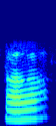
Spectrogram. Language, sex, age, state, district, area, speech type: Goan Konkani, female, 18-30, Goa, Canacona, rural, conversation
